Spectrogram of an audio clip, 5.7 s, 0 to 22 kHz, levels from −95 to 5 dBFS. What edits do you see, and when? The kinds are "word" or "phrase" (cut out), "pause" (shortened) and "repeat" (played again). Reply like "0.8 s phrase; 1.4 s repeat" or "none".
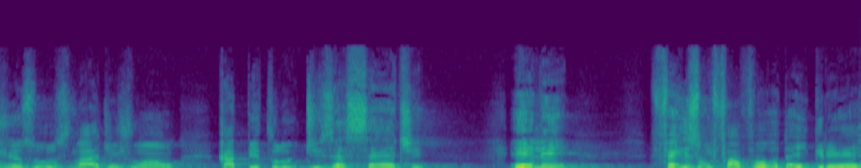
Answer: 4.7 s word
